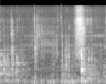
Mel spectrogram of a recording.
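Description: Metal clicks and scrapes from a Blackstone Adventure Ready portable propane griddle as its steel cooking plate is handled, with a louder scrape about one and a half seconds in.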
